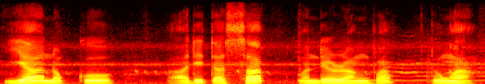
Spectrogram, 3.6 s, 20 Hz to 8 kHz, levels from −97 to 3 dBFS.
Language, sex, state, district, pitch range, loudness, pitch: Garo, male, Meghalaya, West Garo Hills, 115-155 Hz, -18 LUFS, 130 Hz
